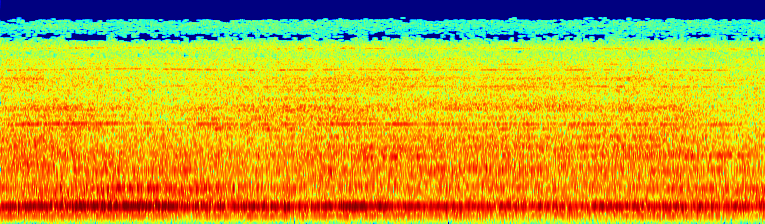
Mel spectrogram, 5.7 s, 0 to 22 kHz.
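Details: Bissell 3510-9 (9 amp) upright vacuum after greasing both brush roller bearings; steady motor hum with clean tone near 300 Hz, no scraping or rubbing from the brush roll anymore; normal running.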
